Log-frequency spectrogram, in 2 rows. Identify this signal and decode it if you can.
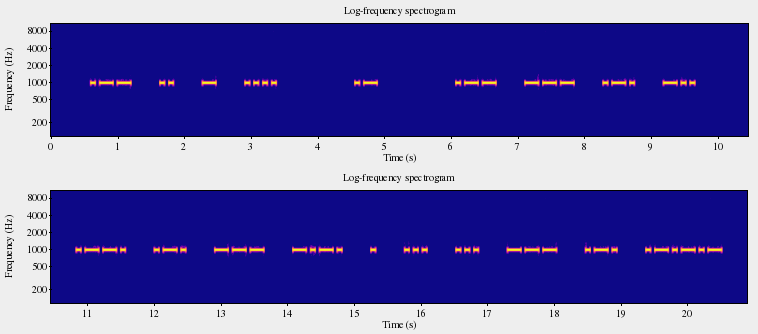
Morse code, heard as a keyed tone, about 18 wpm, spaced as for 12 wpm, 1000 Hz. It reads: WITH A WORD PROCESSOR.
